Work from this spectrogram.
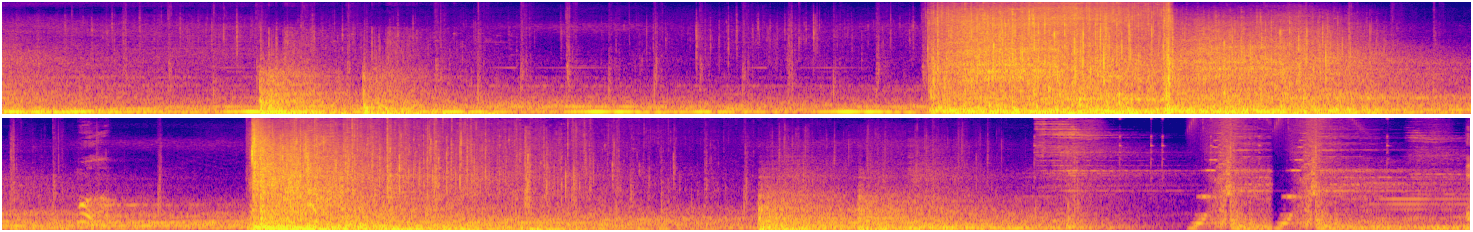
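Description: Bombarda spells explode in Hogwarts Legacy, heavy booming blasts with crumbling, shattering debris, two big detonations several seconds apart amid other game effects and rumble.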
